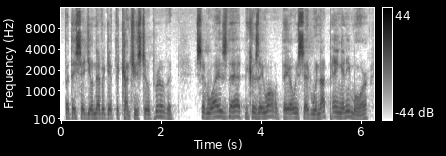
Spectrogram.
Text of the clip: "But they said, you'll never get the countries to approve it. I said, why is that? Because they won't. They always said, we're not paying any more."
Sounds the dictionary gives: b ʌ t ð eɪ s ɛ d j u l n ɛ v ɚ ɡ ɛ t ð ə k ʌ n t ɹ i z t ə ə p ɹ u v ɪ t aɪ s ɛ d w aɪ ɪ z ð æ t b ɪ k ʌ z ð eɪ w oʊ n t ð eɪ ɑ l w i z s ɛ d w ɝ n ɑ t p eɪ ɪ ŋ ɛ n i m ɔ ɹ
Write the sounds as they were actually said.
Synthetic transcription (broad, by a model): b ʌ t ð eɪ s ɛ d j u l n ɛ v ɚ ɡ ɛ t ð ə k ʌ n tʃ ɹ i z t ə ə p ɹ u v ɪ t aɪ s ɛ d w aɪ ɪ z ð æ t b ɪ k ʌ z ð eɪ w oʊ n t ð eɪ ɑ l w i z s ɛ d w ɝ n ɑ t p eɪ ɪ ŋ ɛ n i m ɔ ɹ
